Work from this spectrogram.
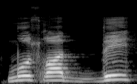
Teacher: بِإِذْنِ اللَّهِ مصدقا، صاد میں سیٹی کی آواز پیدا کریں گے، صاد کو موٹا کریں گے، صاد کو دال کے ساتھ ملانا ہے، دال میں سختی کرنی ہے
